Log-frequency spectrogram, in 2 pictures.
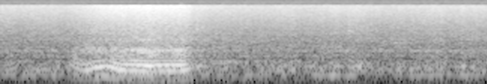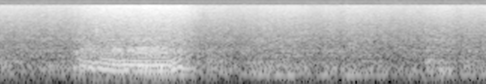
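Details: Pug-a-Poo dog snoring: two slow, rattling snores on breathing in, about three seconds apart, over quiet room noise.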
